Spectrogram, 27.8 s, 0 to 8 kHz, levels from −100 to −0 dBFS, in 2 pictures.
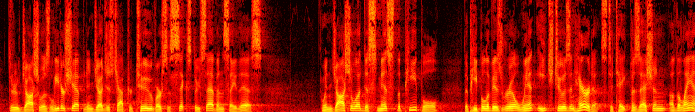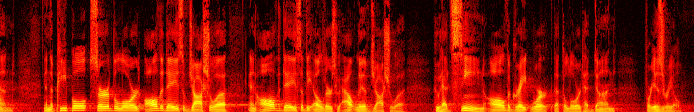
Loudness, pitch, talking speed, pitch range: -29 LUFS, 120 Hz, 150 wpm, 105-135 Hz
